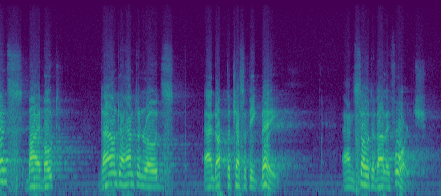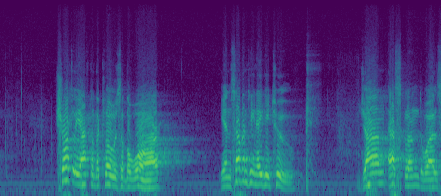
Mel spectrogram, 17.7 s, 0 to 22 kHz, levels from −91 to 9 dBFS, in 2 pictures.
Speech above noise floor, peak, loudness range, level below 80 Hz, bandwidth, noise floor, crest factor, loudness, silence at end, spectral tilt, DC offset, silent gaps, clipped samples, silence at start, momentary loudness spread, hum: 35 dB; -4 dBFS; 3 LU; -48 dBFS; 10 kHz; -53 dBFS; 16 dB; -18 LUFS; 0 s; -7 dB/octave; under 0.1%; none; under 0.1%; 0 s; 19 LU; none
